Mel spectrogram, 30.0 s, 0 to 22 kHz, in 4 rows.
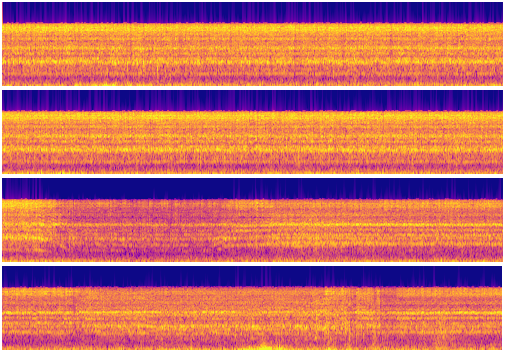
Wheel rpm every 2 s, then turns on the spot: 160, 160, 160, 160, 160, 160, 160, 160, 80, 100, 110, 110, 110, 110, 110.
none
